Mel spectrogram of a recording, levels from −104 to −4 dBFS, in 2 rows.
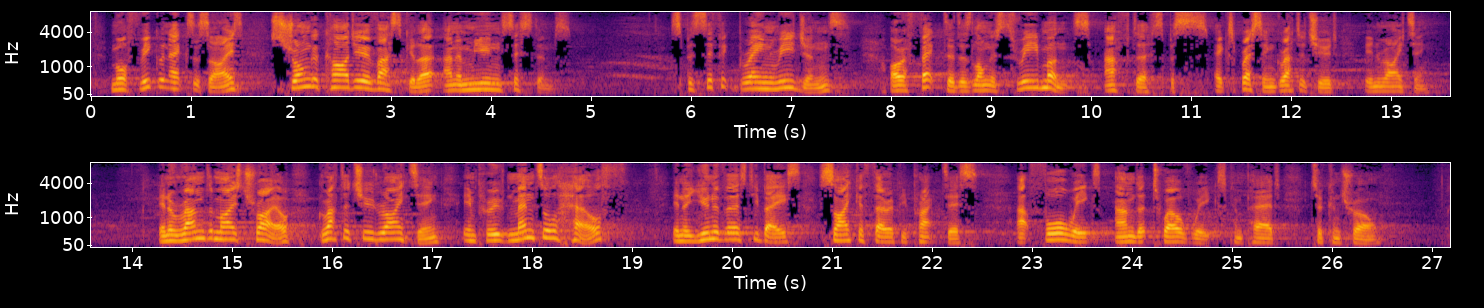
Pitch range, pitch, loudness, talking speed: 125-195 Hz, 160 Hz, -25 LUFS, 105 wpm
